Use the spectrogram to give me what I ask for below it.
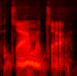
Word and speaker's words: Pajama Jaw: Is it Pajama Jaw or Pajamaja? Or what's the pun there is like pajamas or however you pronounce it. I pronounce it pajamas. So I pronounce it Pajama Jaw because yeah, that's how it works.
